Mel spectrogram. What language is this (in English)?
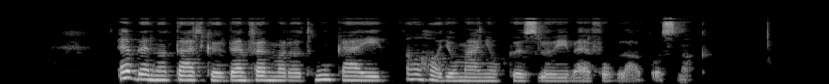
Hungarian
